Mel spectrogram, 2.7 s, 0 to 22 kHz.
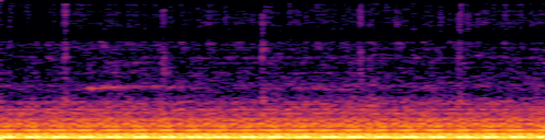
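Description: Old Chrysler 318 5.2-litre V8 idling close by, a steady loud low rumble with an even pulsing beat and no voices.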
